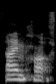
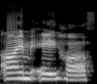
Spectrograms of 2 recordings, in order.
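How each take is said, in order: First: The M runs straight into Hoff. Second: An extra vowel comes between M and Hoff. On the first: The speaker calls it right. "It's I'm Hoff" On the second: The speaker calls it wrong. "It's not I'm a Hoff"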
